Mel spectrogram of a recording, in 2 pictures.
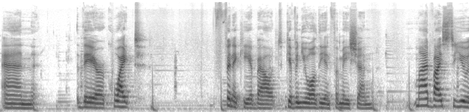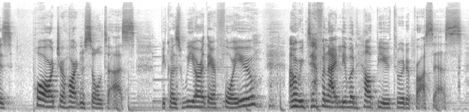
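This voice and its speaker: Middle-aged physician assistant from Trinidad and Tobago, low-pitched, reflective and encouraging, over faint music. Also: female voice, moderate pace. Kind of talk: speaking to camera about her work.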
